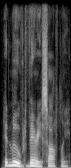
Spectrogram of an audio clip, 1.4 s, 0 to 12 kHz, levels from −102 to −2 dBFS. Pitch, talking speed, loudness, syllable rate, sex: 185 Hz, 170 wpm, -16 LUFS, 5.3 syllables/s, female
